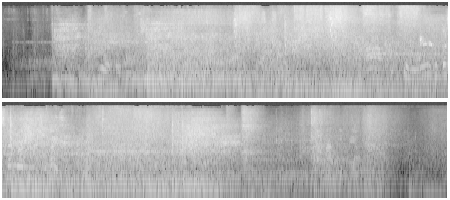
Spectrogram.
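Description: Loud battle effects crash, whoosh and boom.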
